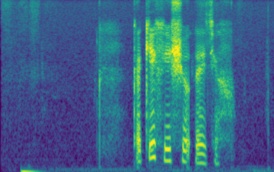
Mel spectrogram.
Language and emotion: Russian, neutral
